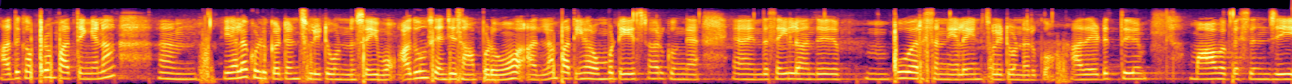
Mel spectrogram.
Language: Tamil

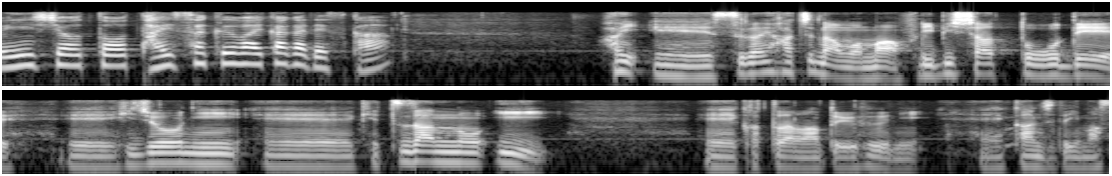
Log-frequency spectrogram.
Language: Japanese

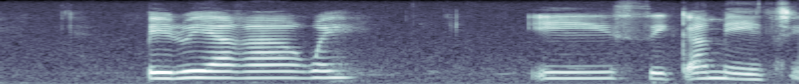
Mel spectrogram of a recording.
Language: Northern Sotho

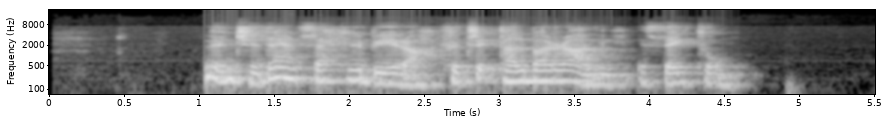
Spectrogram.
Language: Maltese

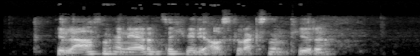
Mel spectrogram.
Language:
German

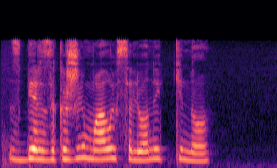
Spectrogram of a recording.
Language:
Russian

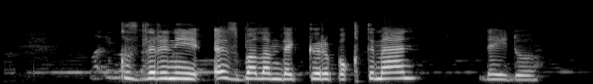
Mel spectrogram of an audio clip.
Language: Uyghur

